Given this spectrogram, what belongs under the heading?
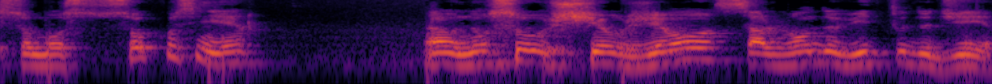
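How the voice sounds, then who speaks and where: At a fairly slow pace, a man with a fairly high voice and a dark, mellow tone speaks with ordinary pitch variation. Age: 60s. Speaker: chef. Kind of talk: interview. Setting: studio. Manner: halting, with repetitions and fillers.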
